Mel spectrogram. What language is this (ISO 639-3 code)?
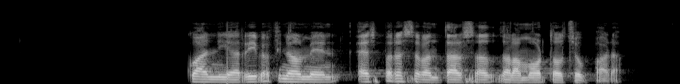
cat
